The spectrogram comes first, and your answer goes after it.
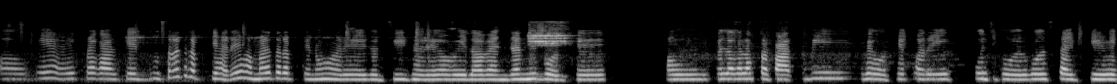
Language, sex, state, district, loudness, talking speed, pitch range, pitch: Chhattisgarhi, female, Chhattisgarh, Rajnandgaon, -21 LUFS, 170 wpm, 230-255 Hz, 240 Hz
